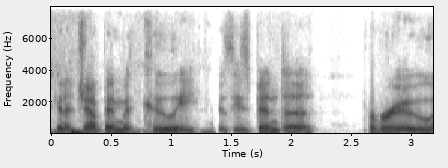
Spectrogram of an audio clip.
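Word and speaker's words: cuy: I figured Canadian Spider-Man was going to jump in with Kooie because he's been to Peru and other countries when we were talking about tribles.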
